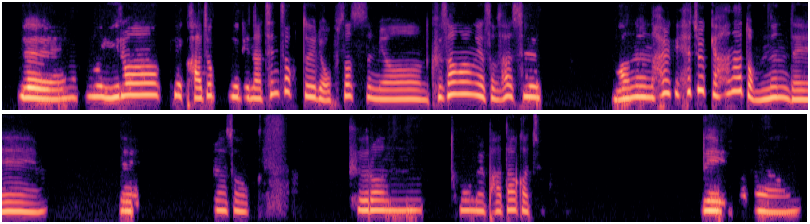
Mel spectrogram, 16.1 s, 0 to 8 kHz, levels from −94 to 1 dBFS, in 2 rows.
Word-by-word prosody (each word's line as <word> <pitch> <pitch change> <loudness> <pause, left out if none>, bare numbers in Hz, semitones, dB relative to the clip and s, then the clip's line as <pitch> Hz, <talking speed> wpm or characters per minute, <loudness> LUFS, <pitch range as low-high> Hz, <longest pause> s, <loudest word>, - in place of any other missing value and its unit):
네. 255 -3 +4 0.6
뭐 275 -1 +1
이렇게 300 +3 +3
가족들이나 245 -2 -1
친척들이 310 - -1
없었으면 215 -2 -2
그 255 - -3
상황에서 310 -6 +2
사실 270 +3 -1 0.8
나는 240 +5 +3
할 340 +8 0
게 330 - -5
해 380 - 0
줄게 415 -7 +1
하나도 365 +1 0
없는데. 210 -3 +1 0.8
네. 220 -1 0 0.8
그래서 225 -3 -5 1.0
그런 230 -1 -2 0.4
도움을 225 -2 -3
받아 240 +3 -4
가지고 215 -2 -8 1.6
네. 225 -1 +5 0.3
맞아요. 200 -2 -2
240 Hz, 210 characters per minute, -20 LUFS, 215-280 Hz, 1.6 s, 네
